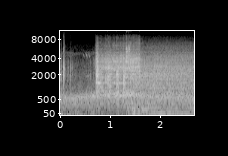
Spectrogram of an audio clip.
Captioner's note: gun clicks; car engine starts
